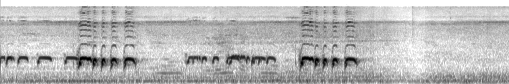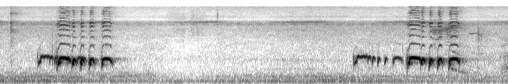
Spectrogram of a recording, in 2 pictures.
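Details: Local zebra dove, an eager singer whose song is said to rile and arouse rival males, giving bubbly stuttered coo phrases at intervals of about two to three seconds over low rumbling background noise.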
